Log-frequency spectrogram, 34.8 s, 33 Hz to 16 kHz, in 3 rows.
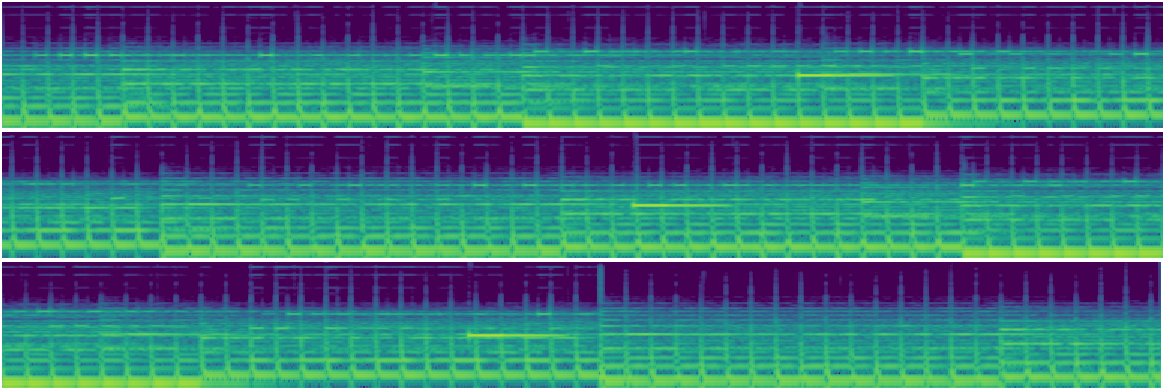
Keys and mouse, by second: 1.2 click, 2.0 middle click, 2.6-4.5 drag, 4.7 a, 5.5-6.8 right drag, 6.7 f, 7.0 w, 8.3 a, 9.1-12.2 middle drag, 12.4-14.0 right drag, 13.7 e, 14.4-15.4 drag, 17.5 a, 19.9 n, 20.2 shift+space, 22.0-23.3 right drag, 22.4 click, 23.7 middle click, 25.1 right click, 26.0 f, 26.2 right click, 26.7 middle click, 26.9 click, 26.9 right click, 27.9 right click, 28.4 a, 28.6-29.6 drag, 30.5-32.1 middle drag, 33.0 click, 33.4-34.4 drag.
